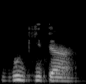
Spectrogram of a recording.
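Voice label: "boogidan", Nigerian Pidgin, female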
